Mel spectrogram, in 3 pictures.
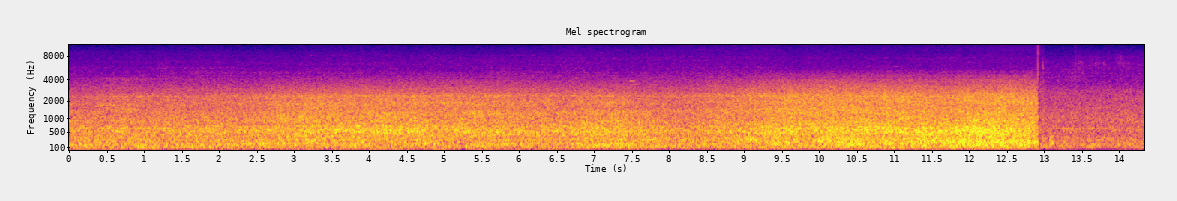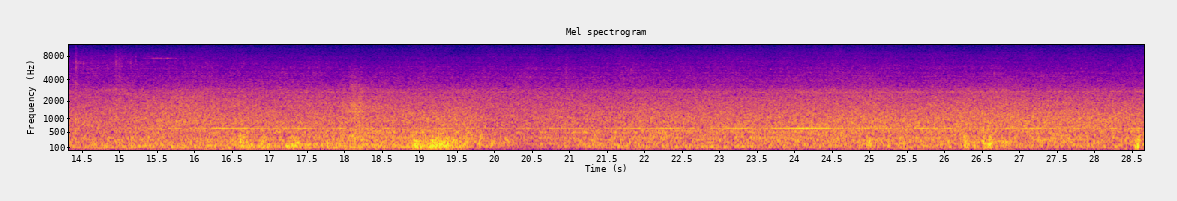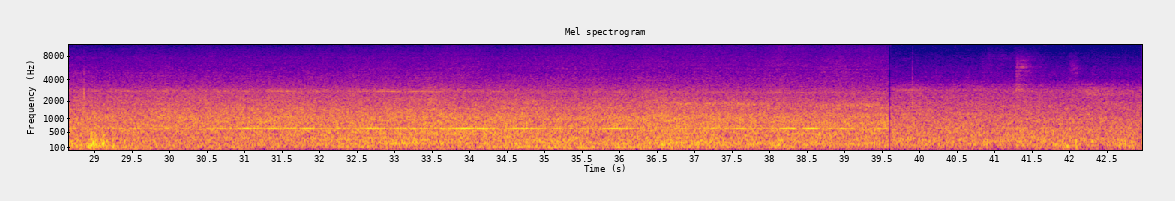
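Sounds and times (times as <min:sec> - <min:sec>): jet engines on takeoff roll: 0:00.0 - 0:42.9
jet plane landing: 0:00.0 - 0:42.9
faint steady whine: 0:12.9 - 0:42.9.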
